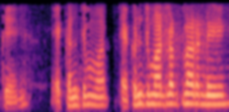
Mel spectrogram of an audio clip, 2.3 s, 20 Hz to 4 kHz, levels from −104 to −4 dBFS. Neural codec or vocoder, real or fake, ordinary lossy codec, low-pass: vocoder, 22.05 kHz, 80 mel bands, WaveNeXt; fake; AAC, 24 kbps; 3.6 kHz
